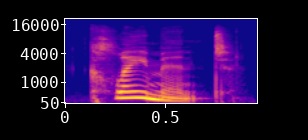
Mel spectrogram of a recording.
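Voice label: "claimant", English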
